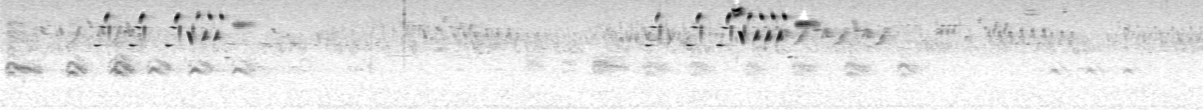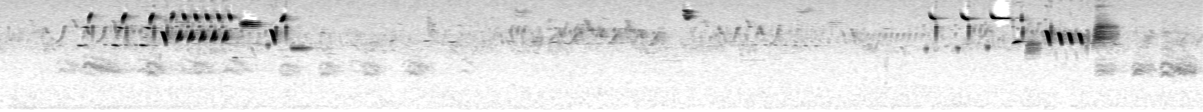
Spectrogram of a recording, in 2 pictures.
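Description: Songbirds singing in bouts of rapid trilled phrases, four bouts spaced roughly eight or nine seconds apart, over a faint steady outdoor hiss.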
